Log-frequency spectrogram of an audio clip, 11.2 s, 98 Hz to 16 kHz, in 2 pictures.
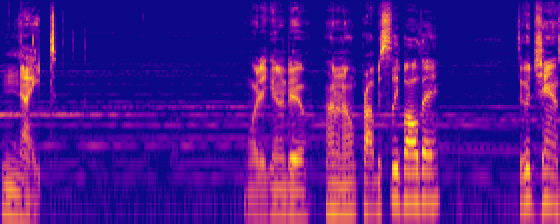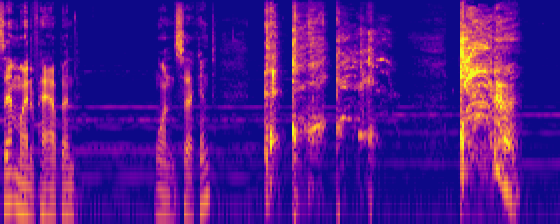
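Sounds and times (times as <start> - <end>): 
speech: 0.0 - 0.6, 2.4 - 4.5, 5.2 - 6.5, 7.1 - 8.4
person coughing: 8.2 - 9.6, 10.2 - 10.9.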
